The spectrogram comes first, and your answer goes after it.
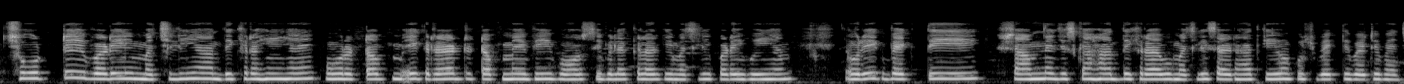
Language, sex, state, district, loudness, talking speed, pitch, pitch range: Hindi, female, Maharashtra, Sindhudurg, -17 LUFS, 170 wpm, 245 Hz, 240-255 Hz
